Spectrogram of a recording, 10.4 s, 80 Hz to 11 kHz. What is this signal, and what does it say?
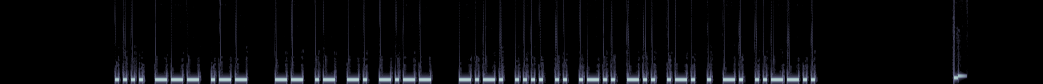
Morse code, heard as a keyed tone, about 30 wpm, 700 Hz. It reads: HOW MANY CHILDREN?
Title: Sentences from Top 300 Words 30wpm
